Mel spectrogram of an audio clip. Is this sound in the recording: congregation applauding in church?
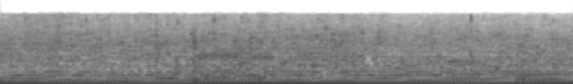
no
